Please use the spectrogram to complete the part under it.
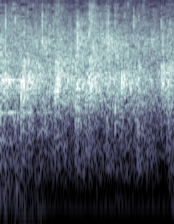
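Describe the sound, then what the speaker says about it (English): Brief burst of audience applause at a stand-up comedy show, a dense even patter of many hands clapping, fairly loud and steady, with no one speaking over it. "Y'all make some noise for the couple."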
